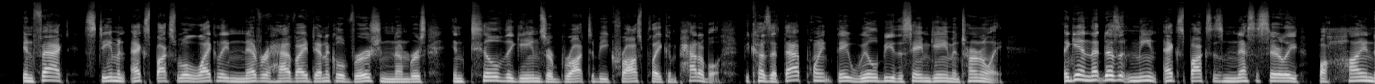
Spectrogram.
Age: 30-49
